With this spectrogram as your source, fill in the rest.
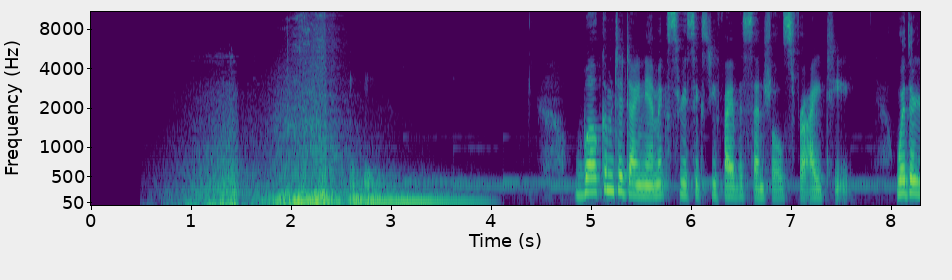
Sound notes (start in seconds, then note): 0.6 low whooshing; 1.6 low thudding; 2.3 calm music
